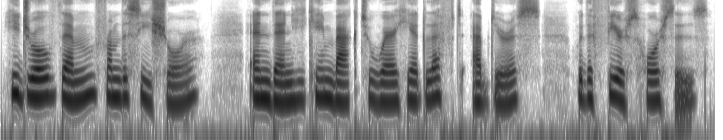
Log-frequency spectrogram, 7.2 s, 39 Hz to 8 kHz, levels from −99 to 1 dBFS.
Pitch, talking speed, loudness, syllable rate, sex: 185 Hz, 175 wpm, -19 LUFS, 4.7 syllables/s, female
